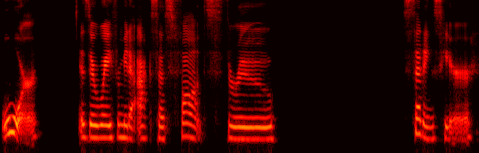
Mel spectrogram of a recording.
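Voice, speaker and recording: She has a steady, medium-pitched voice, speaks slowly, and leaves long pauses. The woman streams her drawing live, making casual conversation with viewers and muttering to herself about every step.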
